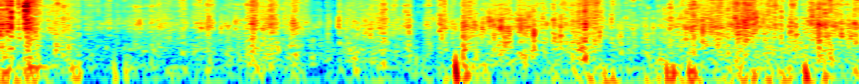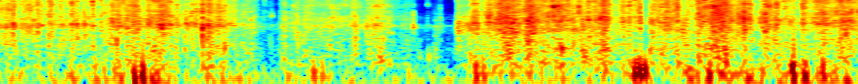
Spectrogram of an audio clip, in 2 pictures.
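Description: Clear plastic bag holding a coiled cable crinkling irregularly as it is handled and pulled open, louder in the last second or so.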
